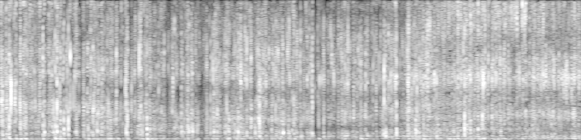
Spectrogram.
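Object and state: Sequin fabric.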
